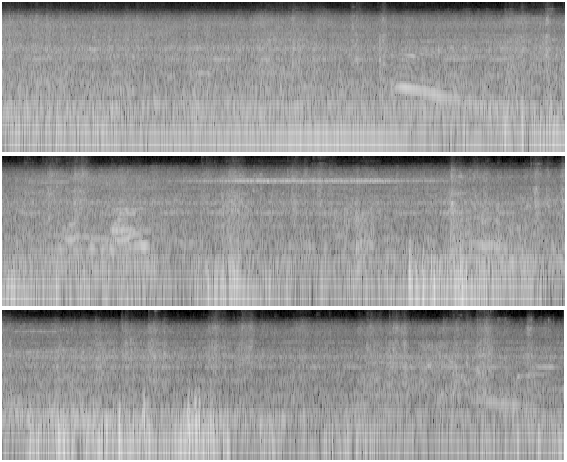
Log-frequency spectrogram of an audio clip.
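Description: Passenger train carriages rolling past at close range with a steady rumble. A thin high wheel squeal comes about eight seconds in, and a run of sharp wheel knocks follows a few seconds later.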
